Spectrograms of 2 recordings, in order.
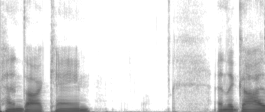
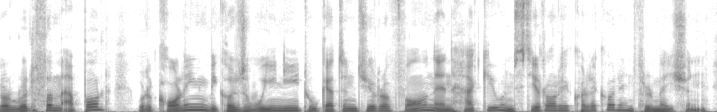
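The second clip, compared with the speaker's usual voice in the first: higher-pitched put-on scam caller voice; phone scammer impression; 5 semitones higher than usual. Fake Apple caller after your credit card, mock scammer voice. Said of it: "a few of them from India".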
